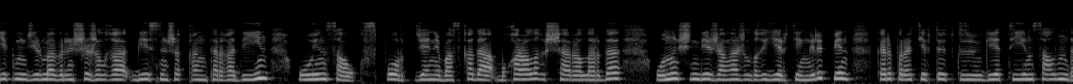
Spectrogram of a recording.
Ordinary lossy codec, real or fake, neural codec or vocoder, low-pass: none; real; none; 7.2 kHz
